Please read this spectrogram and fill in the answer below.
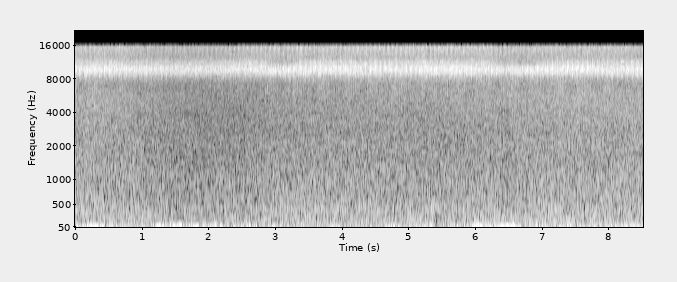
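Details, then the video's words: Summer field crickets sustain an unbroken shrill trill at a steady level, with a soft wind rumble underneath and a few faint low bumps. "Summer field ambience-cricket, insect and light wind sounds"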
